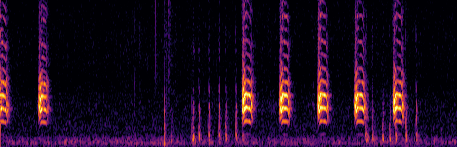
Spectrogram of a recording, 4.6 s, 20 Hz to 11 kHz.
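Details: Gunnison's prairie dog male 45 gives a mating call, alike in sound to its alarm call, in Valles Caldera National Preserve, New Mexico, March 2017; two high barks, a pause of soft clicks and rustling, then five quick barks.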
